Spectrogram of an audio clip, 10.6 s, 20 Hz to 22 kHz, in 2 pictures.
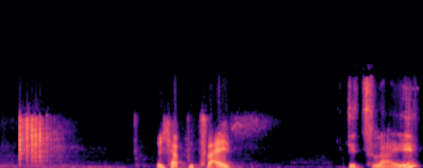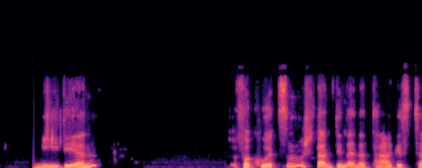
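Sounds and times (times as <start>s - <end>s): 
die clattering across a hard tabletop: 0.2s - 0.9s
speech: 2.0s - 3.1s, 4.4s - 6.6s, 8.2s - 10.5s.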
